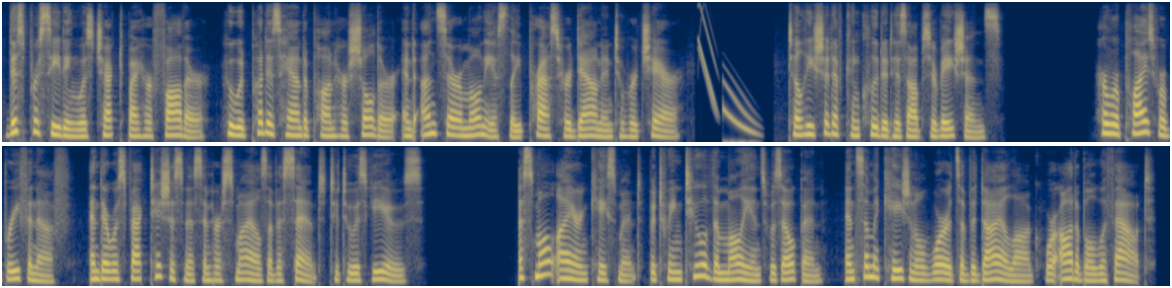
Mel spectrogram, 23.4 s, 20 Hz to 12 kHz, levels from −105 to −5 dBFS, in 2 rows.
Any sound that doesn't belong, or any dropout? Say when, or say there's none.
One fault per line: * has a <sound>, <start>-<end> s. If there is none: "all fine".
* has a chirp, 7.0-7.6 s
